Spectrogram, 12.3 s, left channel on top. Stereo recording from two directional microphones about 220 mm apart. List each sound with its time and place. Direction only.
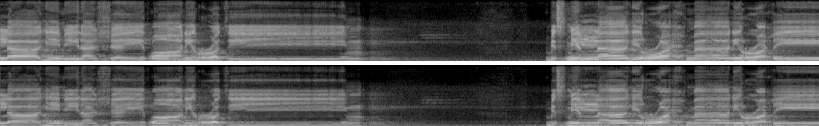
0.0 s mantra: 15° left (ahead or behind)
8.2 s mantra: 15° left (ahead or behind)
